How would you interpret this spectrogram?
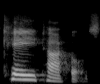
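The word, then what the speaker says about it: Que Tacos: new hope bowl and it's q-u-e tacos and i've been informed that that's pronounced k tacos okay so they are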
